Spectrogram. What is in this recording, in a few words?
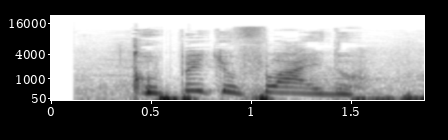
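"flajda", Croatian dialect; haljina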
